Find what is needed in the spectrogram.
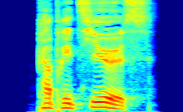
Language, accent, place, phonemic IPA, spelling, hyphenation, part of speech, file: German, Germany, Berlin, /kapʁiˈt͡si̯øːs/, kapriziös, ka‧pri‧zi‧ös, adjective, De-kapriziös.ogg
- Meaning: capricious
